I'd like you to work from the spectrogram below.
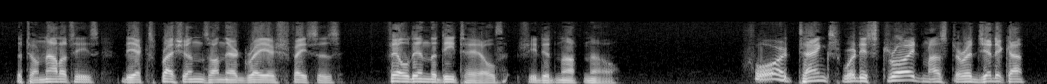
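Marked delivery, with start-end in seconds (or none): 7.5-10.3 whiny, aggrieved, complaining voice. A Tleilaxu man reports losses to Master Ejidika, whining voice. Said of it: "said in a whining voice".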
